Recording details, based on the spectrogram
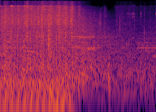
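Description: A loud, close burst of rapid gunfire in the shooter game The Division that cuts off partway through and leaves quieter game ambience behind.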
